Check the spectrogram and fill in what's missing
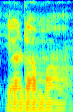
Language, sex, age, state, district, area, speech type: Telugu, male, 18-30, Andhra Pradesh, Chittoor, rural, read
